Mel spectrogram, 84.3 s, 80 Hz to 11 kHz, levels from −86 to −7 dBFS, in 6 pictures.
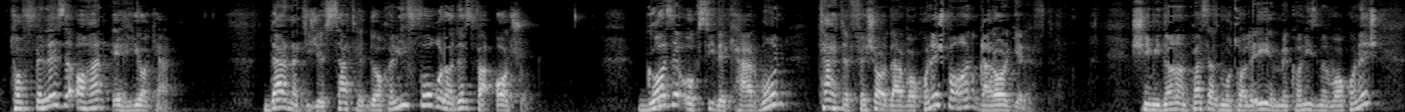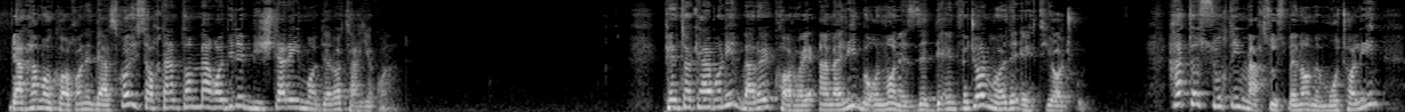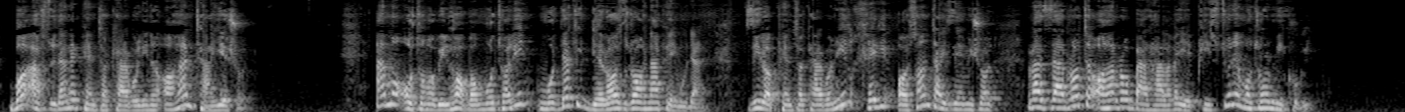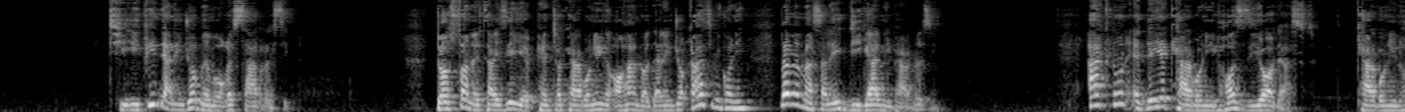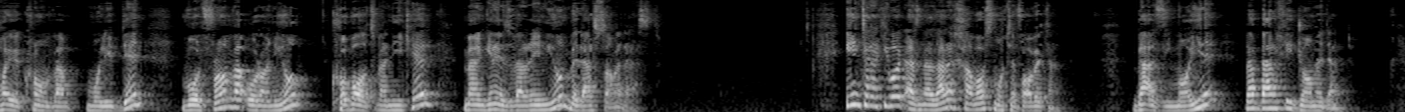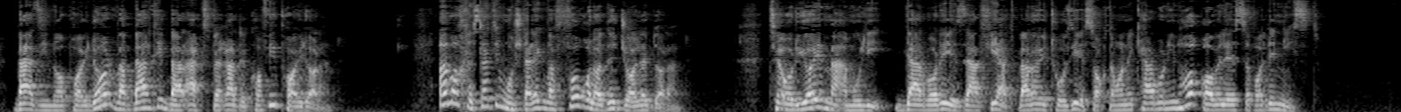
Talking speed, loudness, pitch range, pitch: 125 wpm, -28 LUFS, 140-205 Hz, 155 Hz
